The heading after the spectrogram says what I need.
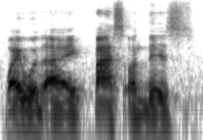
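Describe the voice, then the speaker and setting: A man's voice: sits low, flat delivery, slow, darkish tone. A man from the Philippines, a guest telling his story in a chatty way, full of fillers and restarts. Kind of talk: casual storytelling interview.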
